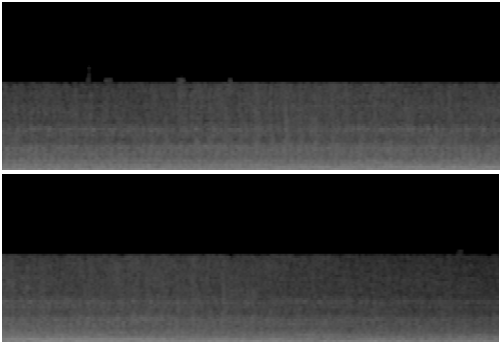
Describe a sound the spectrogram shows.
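An electric train hums and rumbles as it pulls away and fades.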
